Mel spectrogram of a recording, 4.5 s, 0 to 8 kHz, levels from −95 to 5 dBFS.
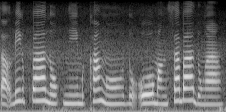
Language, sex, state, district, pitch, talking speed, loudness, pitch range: Garo, female, Meghalaya, West Garo Hills, 230 Hz, 80 wpm, -14 LUFS, 220-300 Hz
